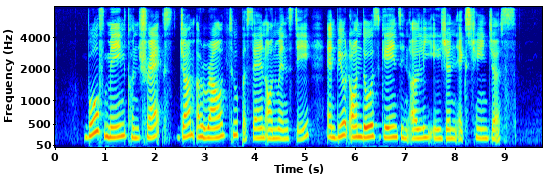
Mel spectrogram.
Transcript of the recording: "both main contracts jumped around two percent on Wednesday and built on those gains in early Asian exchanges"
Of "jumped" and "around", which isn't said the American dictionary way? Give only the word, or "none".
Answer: jumped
